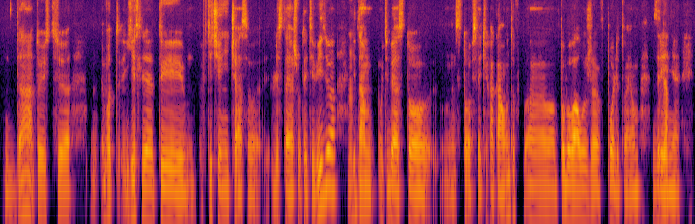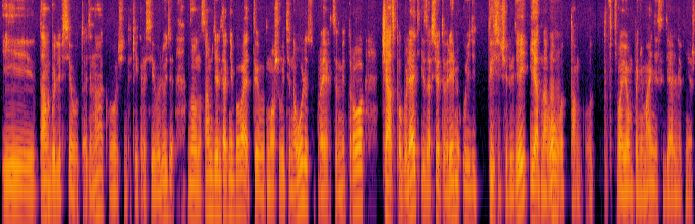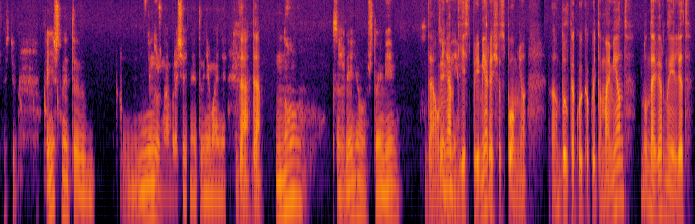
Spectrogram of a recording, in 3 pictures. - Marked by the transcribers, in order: static; tapping; other background noise; other noise
- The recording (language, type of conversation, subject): Russian, unstructured, Как социальные сети влияют на то, как мы себя представляем?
